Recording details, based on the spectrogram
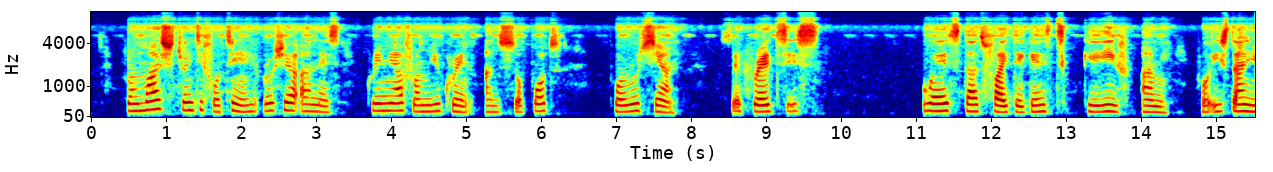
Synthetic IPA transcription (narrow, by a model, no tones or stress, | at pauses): fɹɔ̃mːat͡ʃtʰwɛ̃ntifɔtʰĩnɹɔʃaʔanɛs | kʰɹimiafɹɔ̃mjukʰɹẽnãnsɔpʰɔt | pʰɔɹusiãn | sɛpɹɛts | wɛdstatfaɪtaɡɛ̃nst | keivami | fɔʔistanj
